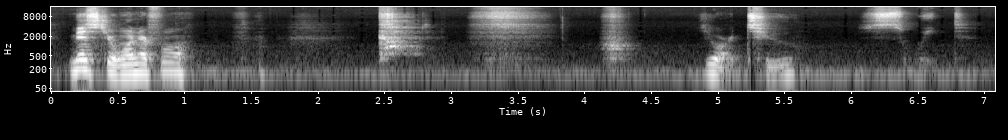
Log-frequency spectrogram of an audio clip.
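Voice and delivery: soft, sweet whispered talk. Retelling what his date whispered in his ear after their kiss, in a reenacted whisper. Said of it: "she whispers in my ear".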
